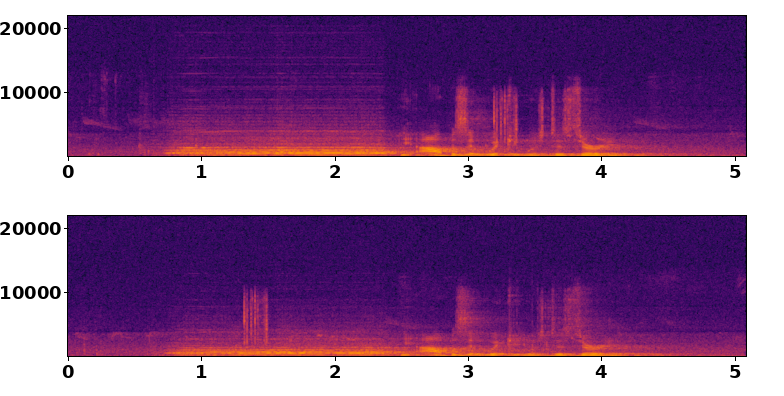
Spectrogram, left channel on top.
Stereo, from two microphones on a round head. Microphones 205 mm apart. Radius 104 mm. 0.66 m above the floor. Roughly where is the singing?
Left.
